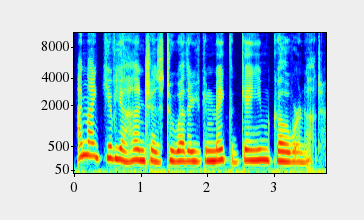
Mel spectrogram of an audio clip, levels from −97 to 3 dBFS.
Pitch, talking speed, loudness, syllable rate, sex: 210 Hz, 270 wpm, -15 LUFS, 5.0 syllables/s, female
